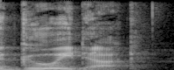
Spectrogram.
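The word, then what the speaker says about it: geoduck: On a side note, that reminds me, for our listeners, look up the gooey duck. It's spelled G-E-O-D-U-C-K, I think.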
